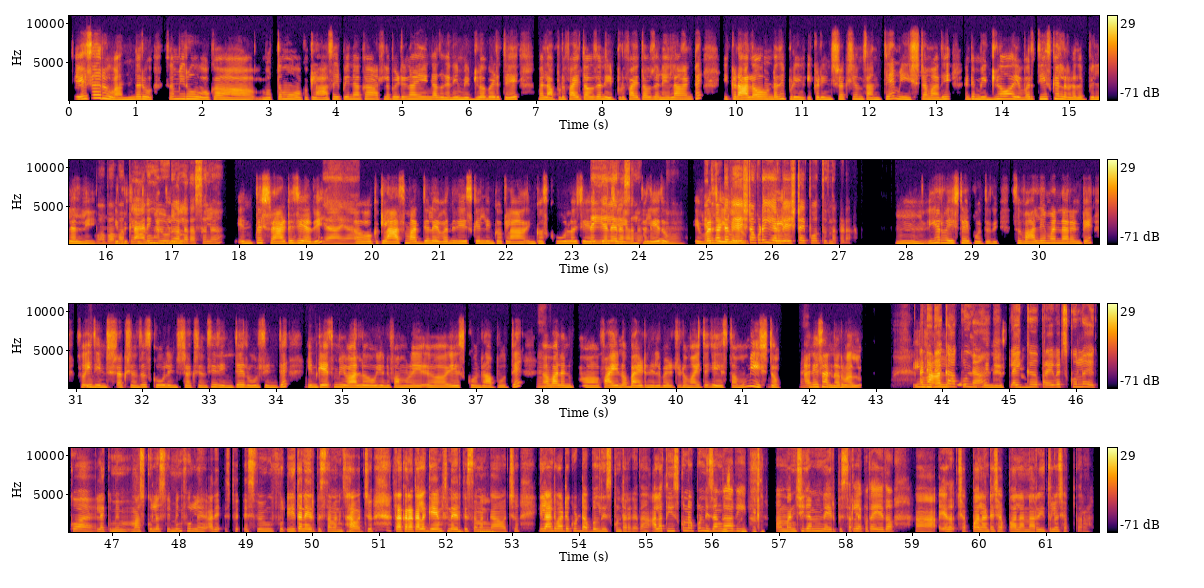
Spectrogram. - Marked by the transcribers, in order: in English: "సో"; in English: "క్లాస్"; in English: "మిడ్‌లో"; in English: "ఫైవ్ థౌసండ్"; in English: "ఫైవ్ థౌసండ్"; in English: "అలో"; in English: "ఇన్‌స్ట్రక్షన్స్"; in English: "మిడ్‌లో"; in English: "ప్లానింగ్"; in English: "స్ట్రాటజీ"; in English: "క్లాస్"; in English: "ఇయర్ వేస్ట్"; in English: "ఇయర్ వెస్ట్"; other noise; in English: "సో"; in English: "సో"; in English: "ఇన్‌స్ట్రక్షన్స్"; in English: "ఇన్‌స్ట్రక్షన్స్"; in English: "రూల్స్"; in English: "ఇన్‌కేస్"; in English: "యూనిఫార్మ్"; other background noise; in English: "అండ్"; in English: "లైక్ ప్రైవేట్"; in English: "పేరెంట్స్"; in English: "లైక్"; in English: "స్విమ్మింగ్ పూల్"; in English: "స్విమ్మింగ్ పూల్"; laughing while speaking: "కావచ్చు"; in English: "గేమ్స్"; tapping
- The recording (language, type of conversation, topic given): Telugu, podcast, ప్రైవేట్ పాఠశాలలు, ప్రభుత్వ పాఠశాలల మధ్య తేడా మీకు ఎలా కనిపిస్తుంది?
